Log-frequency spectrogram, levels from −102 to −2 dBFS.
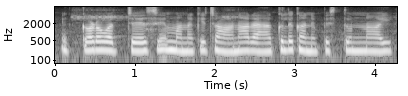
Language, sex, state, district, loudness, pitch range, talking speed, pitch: Telugu, female, Telangana, Hyderabad, -16 LUFS, 210-230 Hz, 85 wpm, 220 Hz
